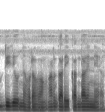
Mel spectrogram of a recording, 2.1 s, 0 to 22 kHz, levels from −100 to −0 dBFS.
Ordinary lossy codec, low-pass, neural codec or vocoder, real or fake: none; 7.2 kHz; none; real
